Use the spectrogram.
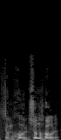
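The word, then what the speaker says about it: Džumhur: Zumhur. – Ante el bosnio Damir Zumhur, pues 8:15, partido de noche de Alcaraz.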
